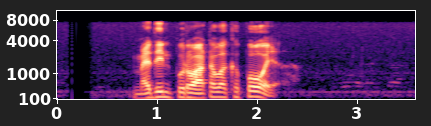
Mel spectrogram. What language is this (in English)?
Sinhala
